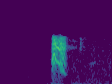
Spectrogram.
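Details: A single short, harsh, grating note from a red-headed woodpecker, then quiet.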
